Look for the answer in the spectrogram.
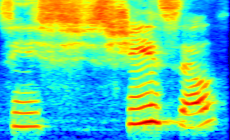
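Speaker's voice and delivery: slow, high and loud repeat; slow careful repeat. Shown as a demonstration. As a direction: copy it carefully word by word. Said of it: "really fast".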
